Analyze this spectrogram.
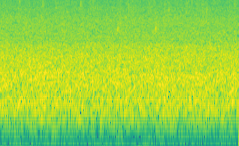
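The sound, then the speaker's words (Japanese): Steady, dense rain from a passing shower grows heavier, pouring down in a constant hiss spread evenly across the whole stretch, with no voices and no separate drops standing out. “天気予報だと通り雨みたいだから、ちょっと待ちましょうか。”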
